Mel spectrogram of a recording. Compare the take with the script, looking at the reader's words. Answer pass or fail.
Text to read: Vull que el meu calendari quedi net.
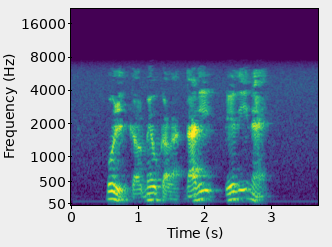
pass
